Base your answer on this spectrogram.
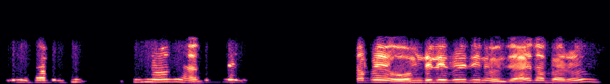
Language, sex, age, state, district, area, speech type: Nepali, male, 45-60, West Bengal, Jalpaiguri, urban, conversation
